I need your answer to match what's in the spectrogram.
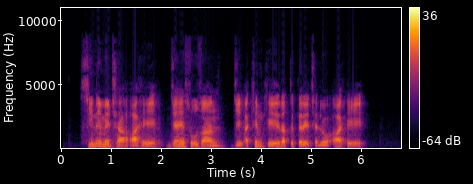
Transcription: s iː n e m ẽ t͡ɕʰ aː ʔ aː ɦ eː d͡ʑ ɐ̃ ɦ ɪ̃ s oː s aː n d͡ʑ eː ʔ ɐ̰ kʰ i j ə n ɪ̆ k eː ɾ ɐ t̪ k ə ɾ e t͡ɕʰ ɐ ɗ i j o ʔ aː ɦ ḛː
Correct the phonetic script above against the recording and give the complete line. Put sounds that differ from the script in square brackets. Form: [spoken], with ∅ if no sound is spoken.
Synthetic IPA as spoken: s iː n e m ẽ t͡ɕʰ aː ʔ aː ɦ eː d͡ʑ ɐ̃ ɦ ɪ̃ s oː [z] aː n d͡ʑ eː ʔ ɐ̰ kʰ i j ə n ɪ̆ [kʰ] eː ɾ ɐ t̪ k [ɐ] ɾ e t͡ɕʰ ɐ ɗ i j o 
